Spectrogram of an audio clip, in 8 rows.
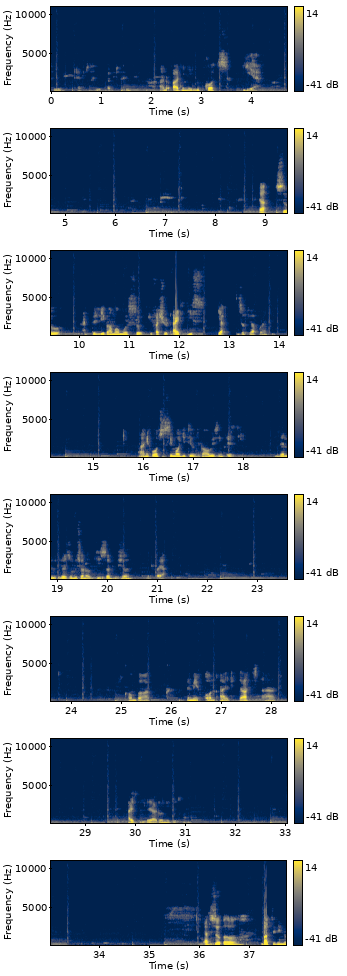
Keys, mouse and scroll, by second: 0.4 f, 0.8 middle click, 1.2 f, 2.2 ctrl+r, 3.8 Escape, 4.1 scroll down 2, 4.4-6.3 middle drag, 6.5 alt+a, 6.9 scroll up 2, 8.9 shift+middle drag, 9.5 middle click, 10.0 scroll down 1, 10.2 Tab, 10.6 middle click, 11.5 click, 12.0 h, 12.5-13.0 middle drag, 13.1-13.6 scroll up 2, 14.2 click, 15.8 click, 16.5 click, 17.0 drag, 18.5 click, 20.4-23.9 middle drag, 24.4-24.7 scroll up 1, 24.7 /, 25.3-25.9 middle drag, 26.1 /, 27.2 alt+h, 27.8 shift+middle drag, 28.2 scroll up 1, 28.3 middle click, 29.7 click, 30.2-30.6 scroll down 2, 30.6 h, 30.8-31.3 scroll down 3, 31.3-31.7 middle drag, 31.9-33.1 scroll up 2, 33.1 click, 33.8 click, 34.3 Tab, 34.7-35.0 middle drag, 35.2-35.5 scroll up 1, 35.7 shift+middle drag, 36.1 scroll up 1, 36.2 middle drag, 36.7-37.1 scroll up 1, 37.3 shift+middle click.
